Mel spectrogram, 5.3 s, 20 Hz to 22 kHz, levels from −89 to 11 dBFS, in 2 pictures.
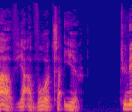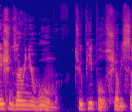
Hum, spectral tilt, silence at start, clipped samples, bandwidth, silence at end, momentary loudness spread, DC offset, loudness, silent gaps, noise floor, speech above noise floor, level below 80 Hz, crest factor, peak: none; -4.5 dB/octave; 0 s; under 0.1%; 19 kHz; 0 s; 12 LU; under 0.1%; -23 LUFS; none; -77 dBFS; 55 dB; -72 dBFS; 18 dB; -4 dBFS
